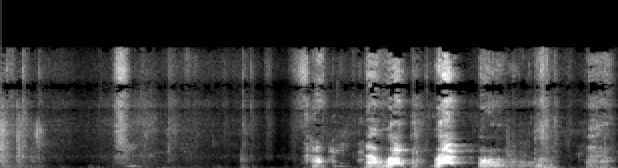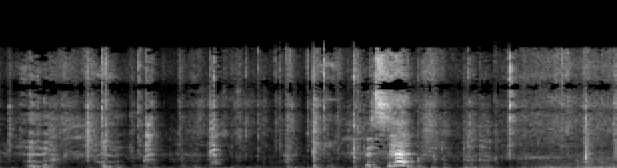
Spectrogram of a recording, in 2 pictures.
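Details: Dog named Callie barking during play with her owner indoors, several short sharp barks bunched in the middle, mixed with spoken commands and praise, footsteps and rustling around them.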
